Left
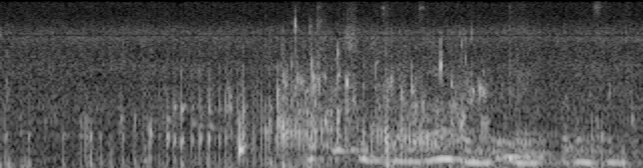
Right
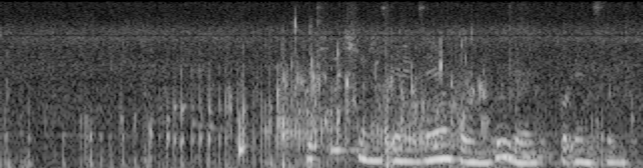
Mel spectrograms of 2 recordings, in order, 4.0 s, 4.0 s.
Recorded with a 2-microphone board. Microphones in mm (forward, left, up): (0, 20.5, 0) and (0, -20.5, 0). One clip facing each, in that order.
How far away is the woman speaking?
About 1.8 m.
